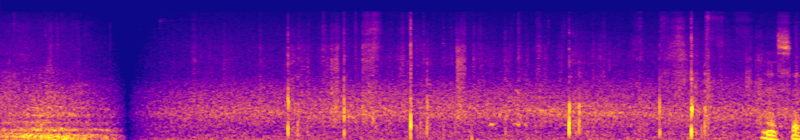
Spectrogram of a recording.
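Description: Tennis rally on a clay court after an abrupt cut about a second in: sharp, irregularly spaced pops of racquet strings hitting the ball and ball bounces over open-air ambience, with a man's voice starting near the end.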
